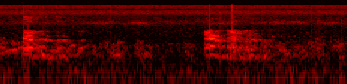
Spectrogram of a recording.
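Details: Dogs in a village at night, country setting: two sharp barks about two and a half seconds apart, with fainter barking between them over a steady low rural hum.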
